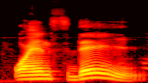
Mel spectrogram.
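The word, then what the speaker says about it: Wednesday: silent এখানে তাহলে ওয়েটনেস ডে না বলে বলবো ওয়েনসডে ওয়েন্সডে ওয়েন্সডে silent letter ই এর রুল যেটি হচ্ছে তা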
